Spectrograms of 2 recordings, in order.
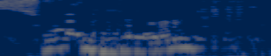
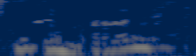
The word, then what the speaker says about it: Swedberg: We are Mark and Anita Swedberg. Someone asked how to pronounce her name. It's Swedberg. It's a Swedish name, but it's Swedberg.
